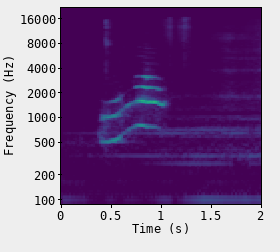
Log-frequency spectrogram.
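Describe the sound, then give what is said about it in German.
A single short, faint cat meow from a film scene rises and then dips, followed by a low, steady hum. “Man sieht, wie der Pfeil die Katze penetriert und das Tier durch die Wucht der einschlagenden Energie umfällt.”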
